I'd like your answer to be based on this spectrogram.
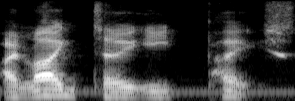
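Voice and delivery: put-on English actor voice, English accent. Showing another speaker an impression, asked for it: Michael Caine impression. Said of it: "here's my impersonation of Michael Caine as a, as a little kid".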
